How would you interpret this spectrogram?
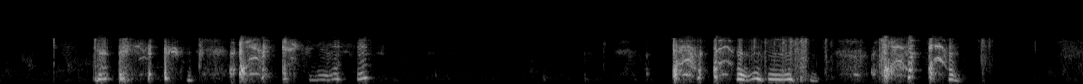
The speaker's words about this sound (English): I have a dry cough now.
